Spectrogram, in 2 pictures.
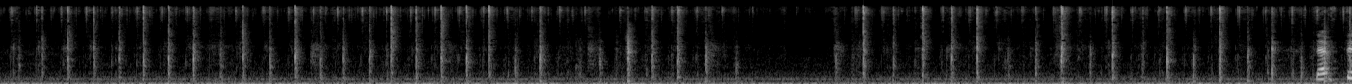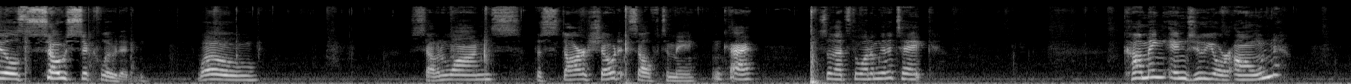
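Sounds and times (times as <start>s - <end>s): cards being shuffled: 0.0s - 7.6s, 8.3s - 14.6s.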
